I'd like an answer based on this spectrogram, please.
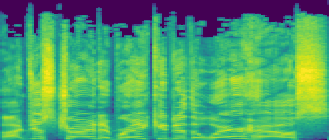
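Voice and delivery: very high-pitched, loud shouting. Voicing Tim calling out to the guards: yelling in character. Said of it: "Tim yells out and he goes".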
